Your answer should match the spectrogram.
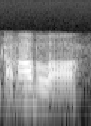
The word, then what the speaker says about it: Kabbalah: Kabbalah, it's pronounced Kabbalah in Hebrew.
